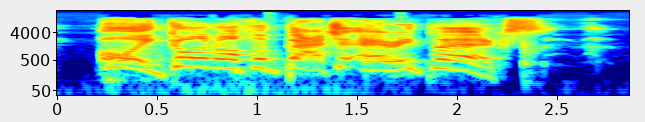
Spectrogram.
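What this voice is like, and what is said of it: Put-on Cockney accent. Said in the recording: “in Cockney slang ... to do accents.”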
